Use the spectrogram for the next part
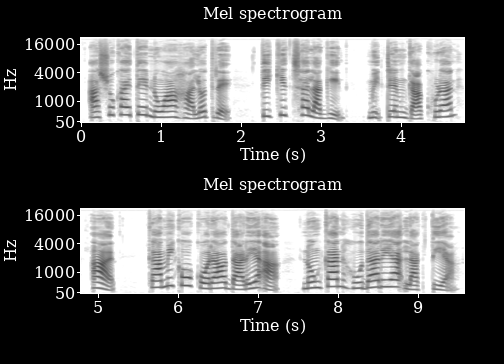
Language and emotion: Santali, neutral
